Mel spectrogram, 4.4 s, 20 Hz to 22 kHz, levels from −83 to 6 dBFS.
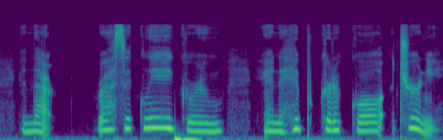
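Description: At 1.76 s a phantom power thump interrupts the speech and lasts until about 2.07 s. Switching the supply on a live input drives a DC step through the coupling capacitors, and the preamp passes it as a deep, low-frequency thud. It peaks at about -1 dBFS, almost at full scale, then falls away with a decay of about 71 ms, leaving a brief settling tail before the signal returns to its normal level.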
